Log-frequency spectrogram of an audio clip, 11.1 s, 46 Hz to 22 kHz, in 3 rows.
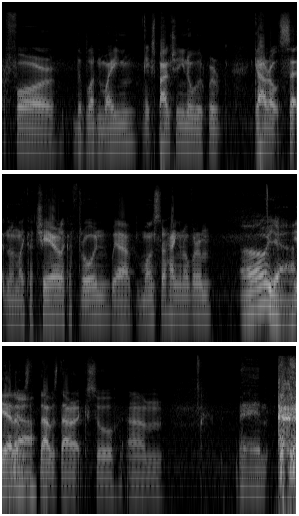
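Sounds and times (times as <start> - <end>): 
speech: 0.2 - 9.5, 10.3 - 11.0
brief voiced sound: 6.7 - 7.8
person clearing throat: 10.8 - 11.0.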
